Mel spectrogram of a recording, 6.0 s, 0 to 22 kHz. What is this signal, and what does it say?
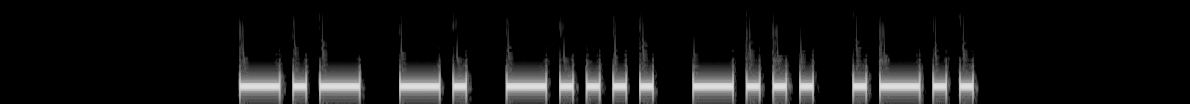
Morse code, heard as a keyed tone, about 18 wpm, 700 Hz. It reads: KN6BL
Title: Speed Racing - USA Call Signs 15wpm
